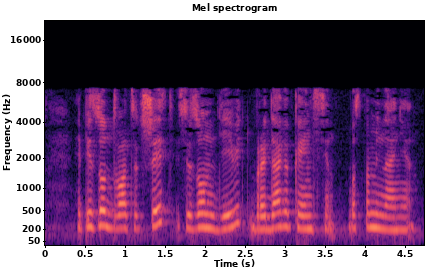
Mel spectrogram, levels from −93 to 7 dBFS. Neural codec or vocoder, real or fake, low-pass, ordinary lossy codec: none; real; 7.2 kHz; MP3, 48 kbps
